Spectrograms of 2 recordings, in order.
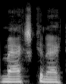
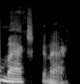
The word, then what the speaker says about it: MaxxKonnect: Call Max Connect. They will absolutely take care of you and make sure it's done right. The website, Max Connect. I know it's spelled funny. MAXXKONNECT for Max Connect.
